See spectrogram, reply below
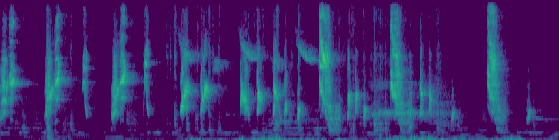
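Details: Long-tailed shrike song meant to provoke other birds into singing: a dense jumble of sharp chips, whistles and harsh notes, with a low rumbling background in the second half.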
